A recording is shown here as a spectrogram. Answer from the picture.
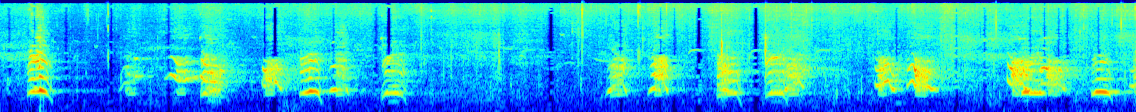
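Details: Several Italian Segugio hounds in hare-training work give short, hoarse bays in irregular bursts, some clustered and some single, over a quiet outdoor background.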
